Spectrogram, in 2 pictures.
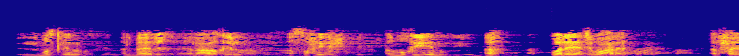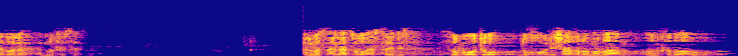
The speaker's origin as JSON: {"language": "Arabic", "country": "Egypt", "said": "وفي الغالب عندنا في مصر دايما اتفق علم الايه الفلك مع الرؤية البصرية دايما"}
